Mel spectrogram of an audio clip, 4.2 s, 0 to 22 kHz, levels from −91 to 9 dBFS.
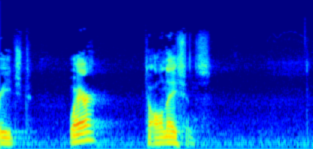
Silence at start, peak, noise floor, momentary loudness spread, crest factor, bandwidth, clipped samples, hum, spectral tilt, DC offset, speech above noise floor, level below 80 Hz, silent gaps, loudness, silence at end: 0 s; -4 dBFS; -60 dBFS; 24 LU; 22 dB; 10.5 kHz; under 0.1%; none; -5.5 dB/octave; under 0.1%; 37 dB; -64 dBFS; none; -23 LUFS; 1.4 s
